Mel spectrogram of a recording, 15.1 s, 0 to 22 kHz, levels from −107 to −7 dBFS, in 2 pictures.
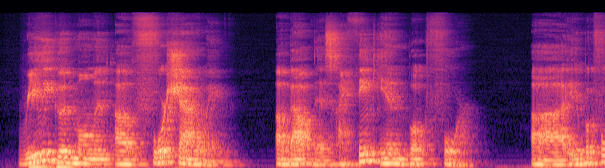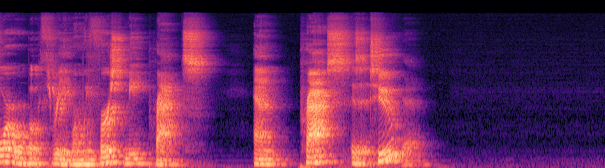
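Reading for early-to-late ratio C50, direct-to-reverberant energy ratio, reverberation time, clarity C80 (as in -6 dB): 3.0 dB, 0.0 dB, 0.50 s, 8.0 dB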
